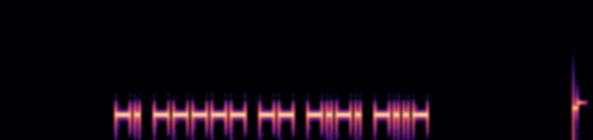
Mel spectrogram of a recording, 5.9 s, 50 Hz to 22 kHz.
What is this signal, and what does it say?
Morse code, heard as a keyed tone, about 25 wpm, 700 Hz. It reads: N0MCX
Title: USA Call Signs - 5 Characters - 3x Character Spacing - 25wpm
